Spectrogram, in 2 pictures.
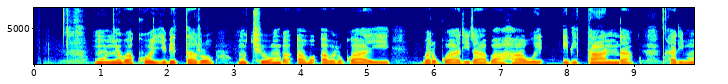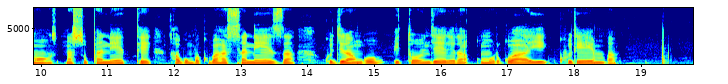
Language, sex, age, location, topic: Kinyarwanda, female, 18-24, Kigali, health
